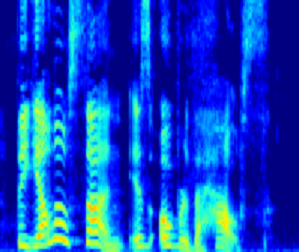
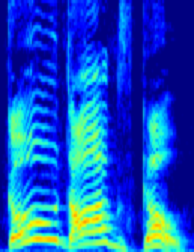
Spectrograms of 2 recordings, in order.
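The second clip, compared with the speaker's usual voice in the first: higher, louder go call; cheering; 7 semitones higher, 4 dB louder than usual. Acted. Reading to a child, cheering the dogs on at green. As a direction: urge them forward.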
